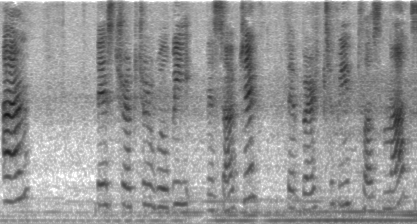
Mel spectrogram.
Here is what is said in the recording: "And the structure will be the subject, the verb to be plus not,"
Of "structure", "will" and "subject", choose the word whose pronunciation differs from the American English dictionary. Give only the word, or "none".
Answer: none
